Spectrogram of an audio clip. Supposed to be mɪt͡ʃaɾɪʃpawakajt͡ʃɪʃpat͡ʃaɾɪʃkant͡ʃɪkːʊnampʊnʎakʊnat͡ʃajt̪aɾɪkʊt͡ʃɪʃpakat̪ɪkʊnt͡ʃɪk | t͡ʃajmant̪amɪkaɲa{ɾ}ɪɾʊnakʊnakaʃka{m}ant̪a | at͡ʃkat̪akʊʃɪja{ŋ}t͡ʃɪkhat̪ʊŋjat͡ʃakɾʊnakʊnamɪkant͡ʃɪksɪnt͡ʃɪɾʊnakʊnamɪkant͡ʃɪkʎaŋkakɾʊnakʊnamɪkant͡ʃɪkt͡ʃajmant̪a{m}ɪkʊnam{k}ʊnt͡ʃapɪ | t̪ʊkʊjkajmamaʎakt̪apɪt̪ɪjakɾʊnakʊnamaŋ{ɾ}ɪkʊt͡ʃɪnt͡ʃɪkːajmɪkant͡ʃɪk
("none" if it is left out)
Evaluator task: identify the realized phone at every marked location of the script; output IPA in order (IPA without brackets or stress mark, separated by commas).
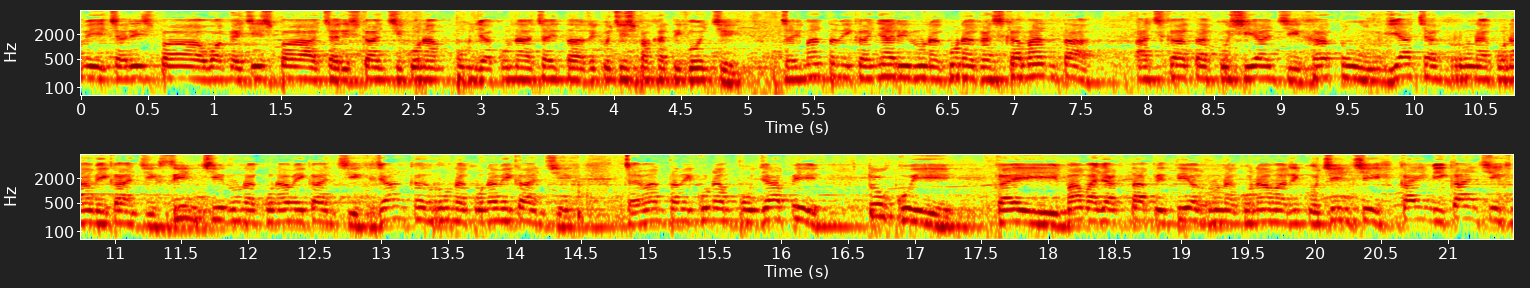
ɾ, m, n, m, p, ɾ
